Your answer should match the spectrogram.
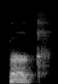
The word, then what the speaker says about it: Bourke: But between now and then, to get more, her website is her name, Hannah Bourke, although it's spelled B-O-U-R-K-E.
